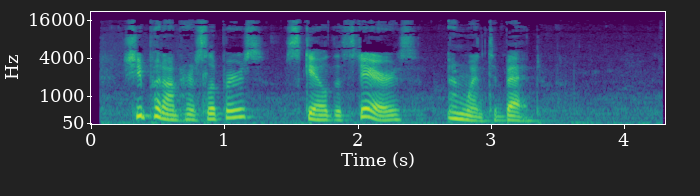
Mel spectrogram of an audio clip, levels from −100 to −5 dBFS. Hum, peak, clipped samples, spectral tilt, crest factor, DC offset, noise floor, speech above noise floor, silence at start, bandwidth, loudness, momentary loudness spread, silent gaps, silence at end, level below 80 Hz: none; -6 dBFS; under 0.1%; -5 dB/octave; 18 dB; under 0.1%; -50 dBFS; 28 dB; 0.1 s; 16.5 kHz; -23 LUFS; 9 LU; none; 0.9 s; -52 dBFS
